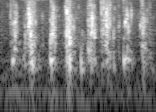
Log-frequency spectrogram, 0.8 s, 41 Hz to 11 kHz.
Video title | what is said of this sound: Best Luggage rack for CFMOTO 450MT? | you can hear that one sloshing around inside. This one is a bit thicker, it's a bit more viscous.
